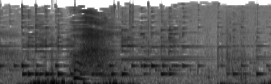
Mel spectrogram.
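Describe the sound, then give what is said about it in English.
Donkeys on a mountain path beside a deep gorge, their bells clanking and jingling steadily, with a brief breathy snort or bleat partway through and shuffling hooves underneath; two stand on the path as someone walks through them. “Well, okay, I'm going to walk through the donkeys now and see what happens.”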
